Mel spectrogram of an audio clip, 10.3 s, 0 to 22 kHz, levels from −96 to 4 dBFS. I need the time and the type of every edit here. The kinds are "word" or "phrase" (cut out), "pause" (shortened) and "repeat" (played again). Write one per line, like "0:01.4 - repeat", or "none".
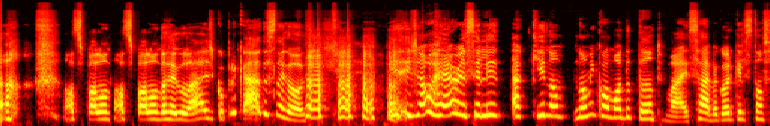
0:01.4 - repeat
